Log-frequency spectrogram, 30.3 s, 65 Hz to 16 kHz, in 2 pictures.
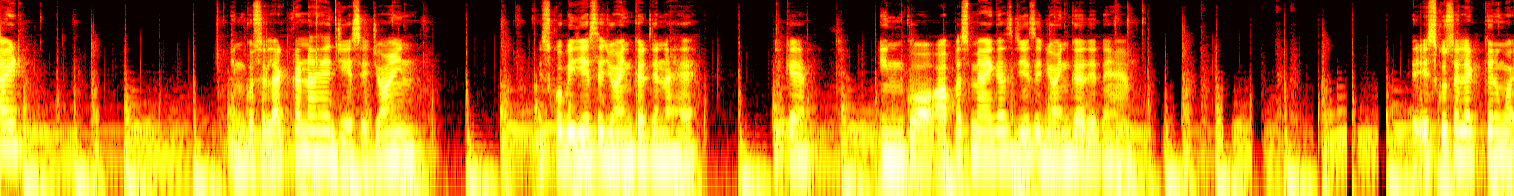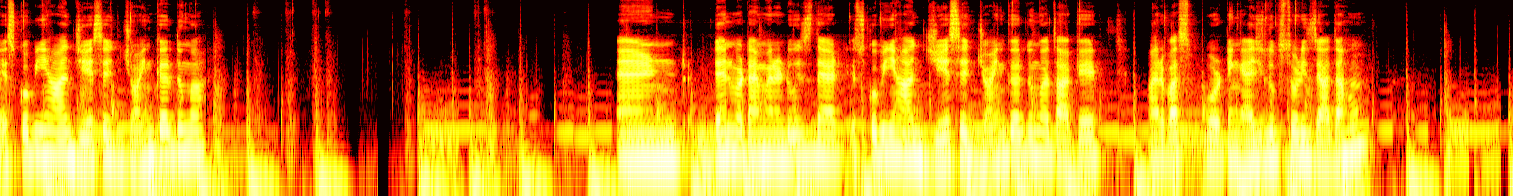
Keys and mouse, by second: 3.2 j, 5.2 j, 5.6 middle click, 6.7 middle click, 11.3 j, 12.7 j, 13.2 middle click, 13.5 middle click, 15.4 j, 17.6-20.1 drag, 19.8 j, 20.1 middle click, 20.4 middle click, 20.9 middle click, 21.4 middle click, 21.9 middle click, 22.3 middle click, 25.8 j, 28.0 j, 28.3 middle click, 28.6-29.6 drag, 29.6 middle click.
